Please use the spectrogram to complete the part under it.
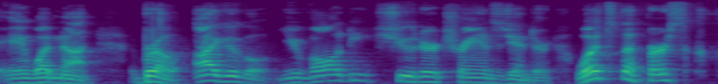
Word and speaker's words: Uvalde: Jason, within 3 seconds, he knows all this stuff about government conspiracy, yet Bryce Mitchell doesn't even know that the town is pronounced Uvalde.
